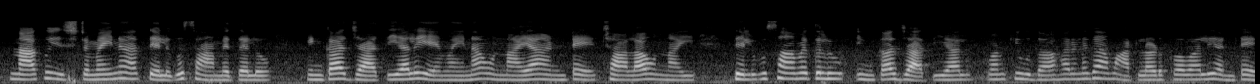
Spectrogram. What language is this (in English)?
Telugu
